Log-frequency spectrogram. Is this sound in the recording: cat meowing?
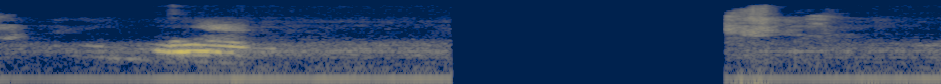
yes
